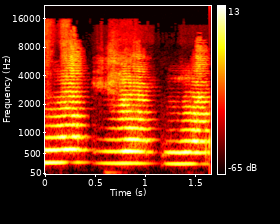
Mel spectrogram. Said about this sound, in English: Let's have an air horn break. And a sad trombone.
